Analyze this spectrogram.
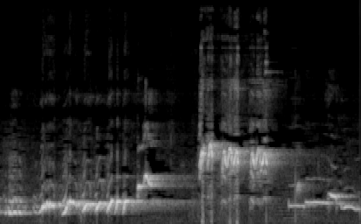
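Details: Borneo white-rumped shama, caged and performing an active display, sings a rising run of quick warbled notes, then sharp chips and higher ringing whistles, closing with descending whistled tones.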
